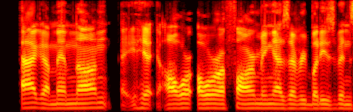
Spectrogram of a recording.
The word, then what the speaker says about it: Agamemnon: Um, Benny Safty as Agname. A what's How do you say his name? Agamemnon. Agamemnon.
